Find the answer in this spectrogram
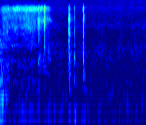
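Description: A few faint computer keyboard keystrokes in quick succession, about a second in.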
